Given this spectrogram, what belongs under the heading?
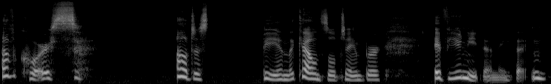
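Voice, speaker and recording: A woman playing a proud, commanding female vampire coven leader in an audio drama, speaking in a deliberate, imperious manner. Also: a little high, animated, vocal fry, dry recording. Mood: deferential. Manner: slow, deliberate, imperious speech.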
